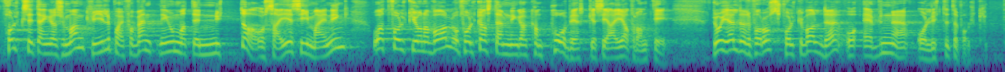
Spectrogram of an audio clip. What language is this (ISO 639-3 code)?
nor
